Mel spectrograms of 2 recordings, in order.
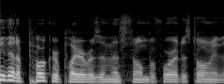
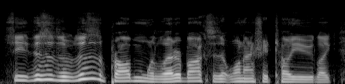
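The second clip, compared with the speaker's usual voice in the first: ordinary talk, nothing marked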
